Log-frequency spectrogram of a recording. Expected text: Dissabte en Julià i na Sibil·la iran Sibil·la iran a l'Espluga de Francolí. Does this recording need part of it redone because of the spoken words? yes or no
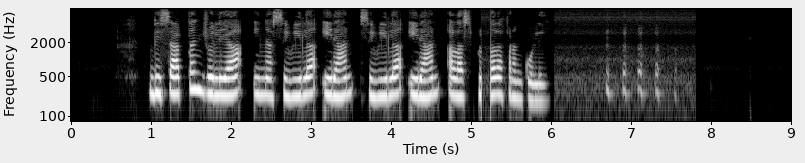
no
